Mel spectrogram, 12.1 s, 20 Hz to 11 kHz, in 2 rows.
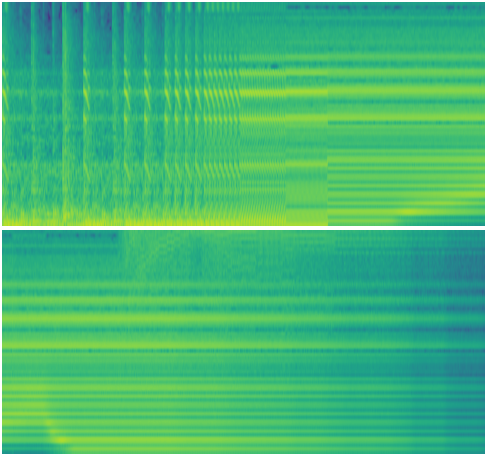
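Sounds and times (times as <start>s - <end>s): held synthesizer tone: 2.8s - 11.8s.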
